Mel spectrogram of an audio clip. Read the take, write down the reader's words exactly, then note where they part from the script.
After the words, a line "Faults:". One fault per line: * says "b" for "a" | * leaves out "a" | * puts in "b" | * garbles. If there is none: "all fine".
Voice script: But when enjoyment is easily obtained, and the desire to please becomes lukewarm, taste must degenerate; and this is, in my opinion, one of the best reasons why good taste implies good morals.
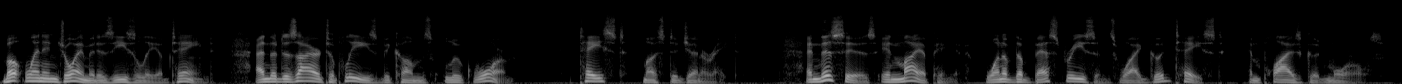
But when enjoyment is easily obtained, and the desire to please becomes lukewarm, taste must degenerate; and this is, in my opinion, one of the best reasons why good taste implies good morals.
Faults:
all fine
